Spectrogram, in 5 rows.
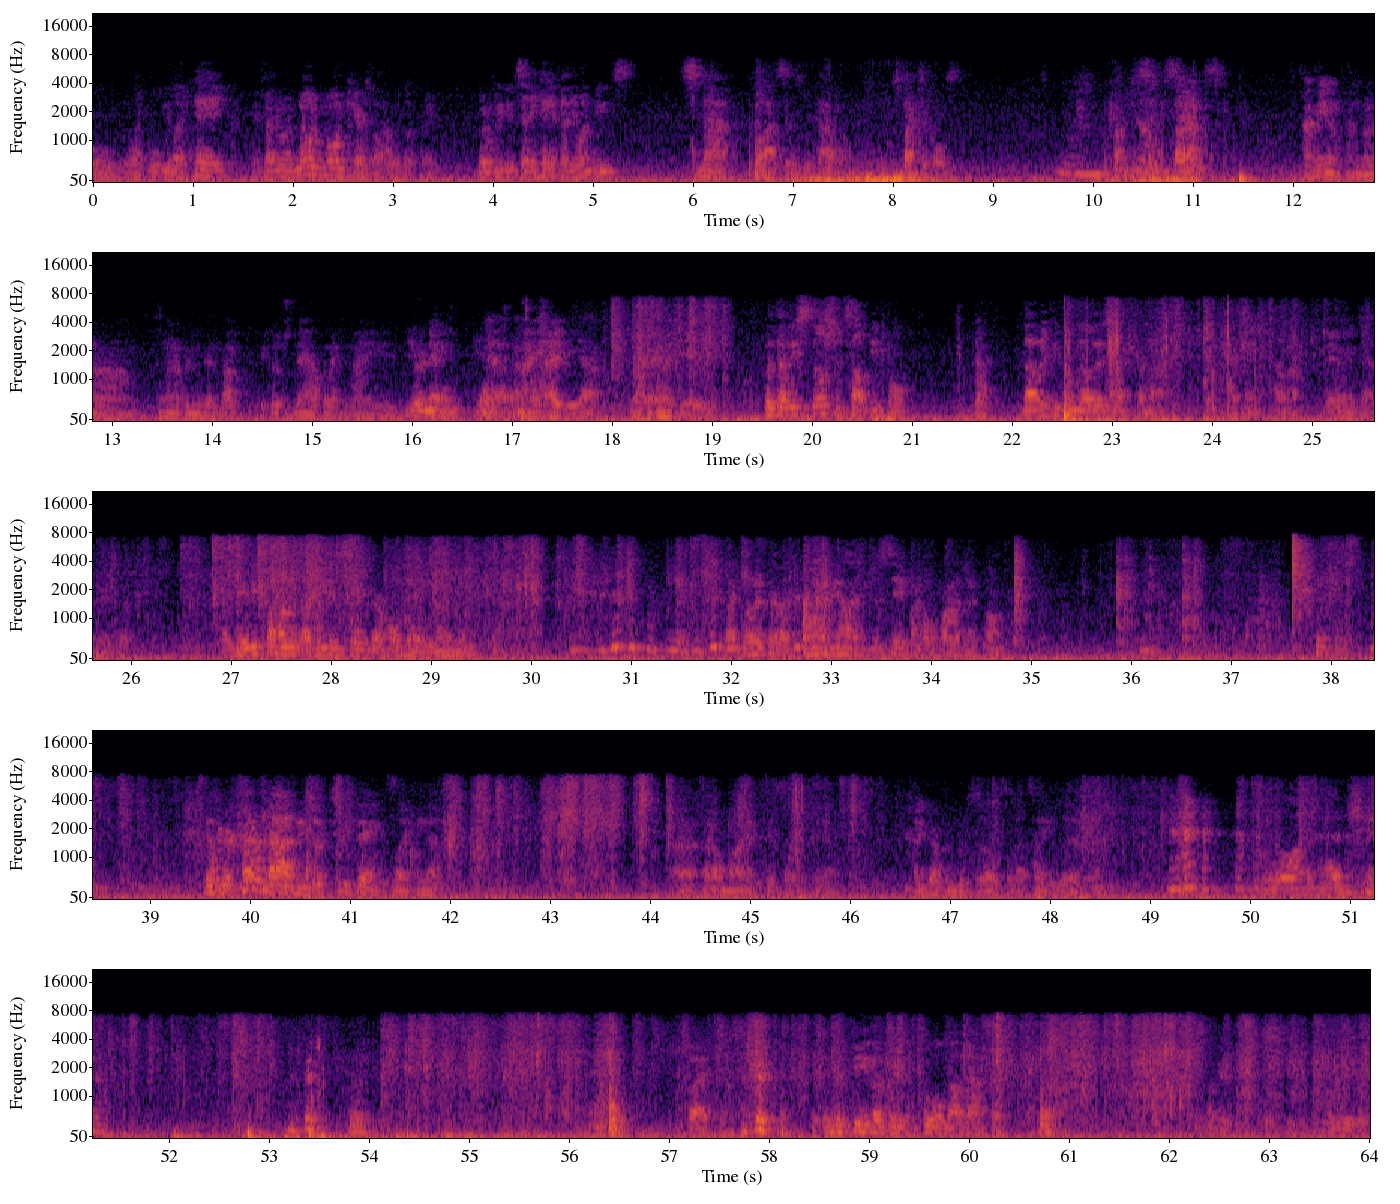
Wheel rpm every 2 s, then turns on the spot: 0, 0, 0, 0, 0, 0, 0, 0, 0, 0, 0, 0, 0, 0, 0, 0, 0, 0, 0, 0, 0, 0, 0, 0, 0, 0, 0, 0, 0, 0, 0, 0.
none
